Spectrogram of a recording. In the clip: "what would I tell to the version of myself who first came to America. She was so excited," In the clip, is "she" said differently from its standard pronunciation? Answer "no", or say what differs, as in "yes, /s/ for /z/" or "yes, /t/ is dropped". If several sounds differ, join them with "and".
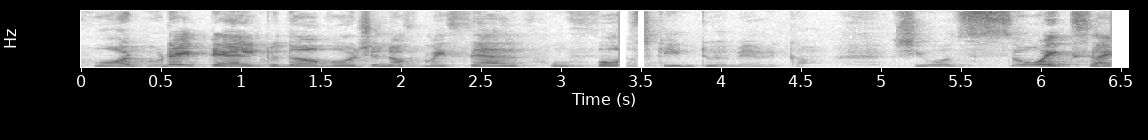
no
